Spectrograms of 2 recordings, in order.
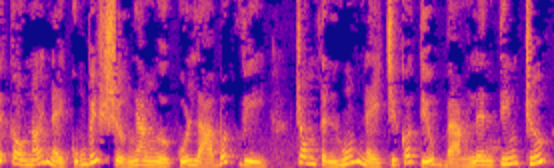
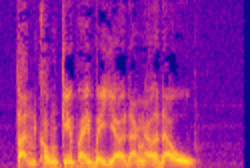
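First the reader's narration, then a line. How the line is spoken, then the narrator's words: Furious loud shout. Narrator (Vietnamese): Lã Bất Vi giận đến nỗi gân xanh cả mặt quát lớn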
